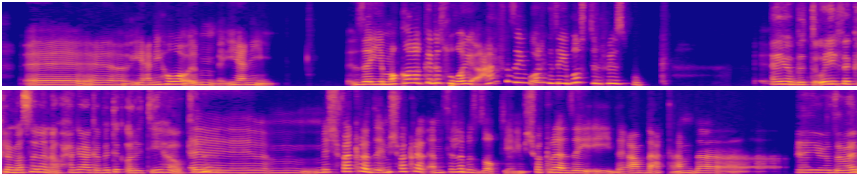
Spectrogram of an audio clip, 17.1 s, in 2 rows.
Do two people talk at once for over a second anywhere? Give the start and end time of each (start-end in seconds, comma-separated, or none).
none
